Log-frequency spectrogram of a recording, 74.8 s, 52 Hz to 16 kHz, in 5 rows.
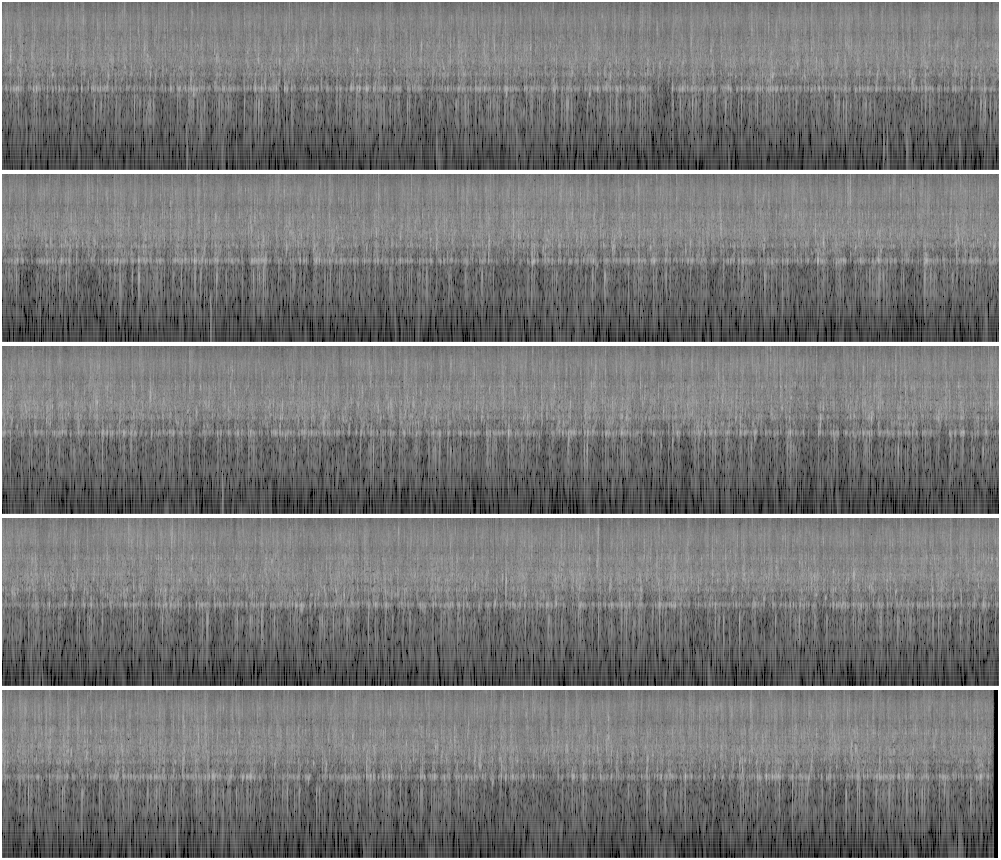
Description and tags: coldwater stream 03
A small stream flowing into Coldwater Lake near Mt. Saint Helens. Recorded with AT4021 mics into a modified Marantz PMD661.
